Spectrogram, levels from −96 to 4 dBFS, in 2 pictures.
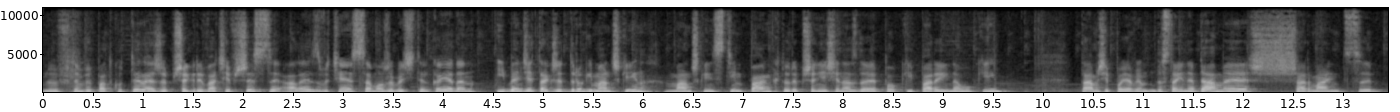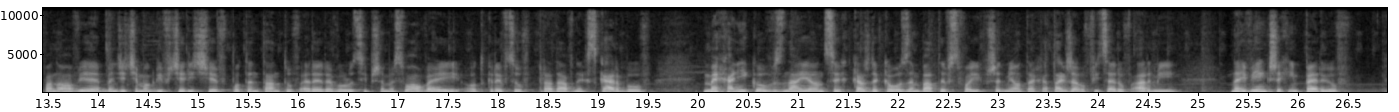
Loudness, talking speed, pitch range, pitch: -28 LUFS, 135 wpm, 140-165 Hz, 150 Hz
